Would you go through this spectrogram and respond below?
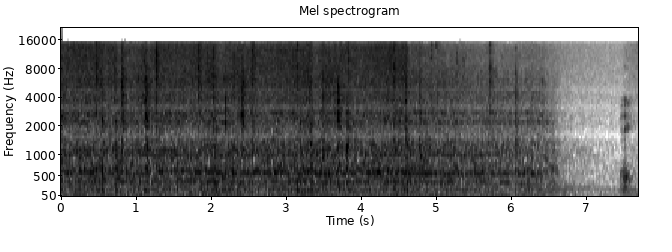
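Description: A Dell multifunction printer runs steadily nearby with a whirring mechanical hum and faint rhythmic clicks, then winds down and falls quiet near the end.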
